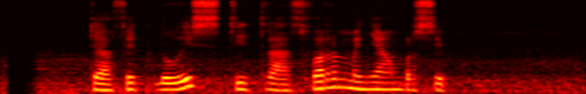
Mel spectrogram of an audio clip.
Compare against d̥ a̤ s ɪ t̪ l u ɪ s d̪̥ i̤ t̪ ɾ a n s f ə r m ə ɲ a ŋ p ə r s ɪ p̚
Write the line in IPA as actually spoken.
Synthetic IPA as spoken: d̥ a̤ f ɪ t̪ l u ɪ s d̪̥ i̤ t̪ ɾ a n s f ə r m ə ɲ a ŋ p ə r s ɪ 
